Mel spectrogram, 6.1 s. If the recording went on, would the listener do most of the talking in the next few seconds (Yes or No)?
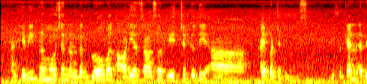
No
